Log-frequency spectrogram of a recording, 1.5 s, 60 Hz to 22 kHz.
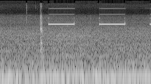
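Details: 2005 Acura RL no-start with blown fuse 7 (10 A circuit), breaker tool set to 8 A in its place: repeating high-pitched beeps about twice a second over a faint hum as current climbs; short circuit in door handle wiring.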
